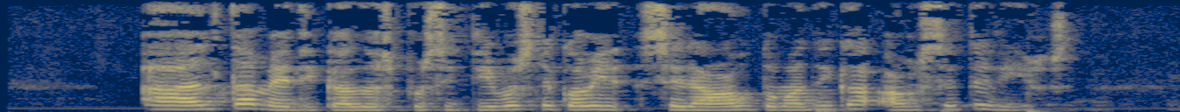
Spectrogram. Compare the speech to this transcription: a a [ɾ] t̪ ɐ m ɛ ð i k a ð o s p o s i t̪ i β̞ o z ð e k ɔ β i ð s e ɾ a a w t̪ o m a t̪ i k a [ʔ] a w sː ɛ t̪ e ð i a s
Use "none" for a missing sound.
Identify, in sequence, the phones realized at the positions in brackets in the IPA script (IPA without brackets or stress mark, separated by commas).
l, ʔ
